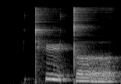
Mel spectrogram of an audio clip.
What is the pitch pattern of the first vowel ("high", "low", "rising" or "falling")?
falling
